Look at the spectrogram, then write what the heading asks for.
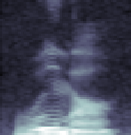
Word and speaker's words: rumor: 앞에서 설명드린 것처럼 보통이라고 발음이 되는데이 단어에서처럼 유가 우 소리가 나는 경우도 있습니다. 발음 연습 같이 해 볼게요. rumor.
